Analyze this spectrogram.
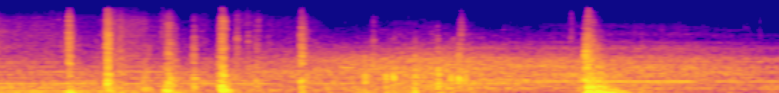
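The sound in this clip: Someone gets out of a parked car on a quiet overnight-parking stretch: a few light clicks and rustles over a steady hum, then a heavy door thud near the end.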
